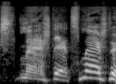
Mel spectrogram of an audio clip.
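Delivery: pumped-up hype-man delivery. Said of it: "He was like".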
